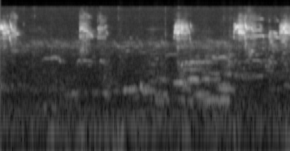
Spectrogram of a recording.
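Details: Nestling house sparrows begging as they are fed: brief bursts of thin, high chirps separated by short pauses, three clear clusters toward the end.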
